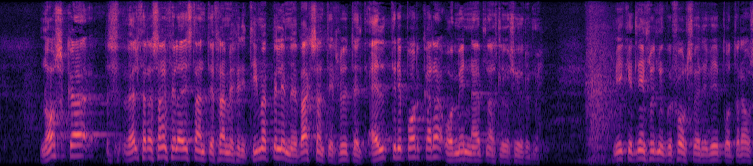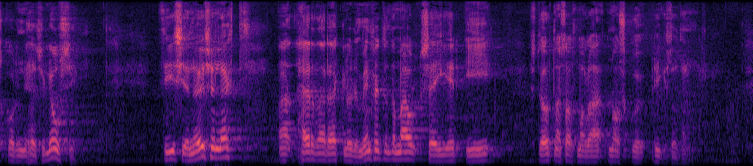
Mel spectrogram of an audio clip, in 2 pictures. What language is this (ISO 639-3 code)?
isl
